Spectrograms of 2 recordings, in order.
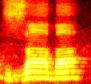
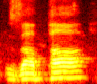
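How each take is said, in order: First: It starts with z and has a b. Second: It starts with z and has a p. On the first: "not Zaba" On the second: "or not Zapa"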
